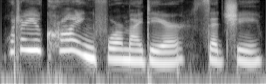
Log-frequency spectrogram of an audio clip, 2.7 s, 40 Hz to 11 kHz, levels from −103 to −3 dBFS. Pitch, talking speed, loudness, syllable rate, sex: 245 Hz, 205 wpm, -14 LUFS, 4.1 syllables/s, female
